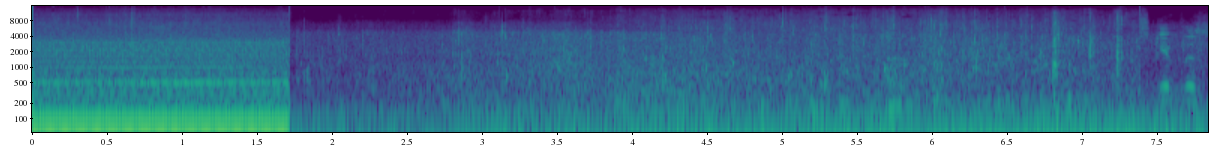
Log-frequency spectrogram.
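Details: XL700 waverunner two-stroke after engine reinstall: after brief music, steady low rumble with even pulse, runs smoothly; fault had been just a hose, engine removal unnecessary.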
